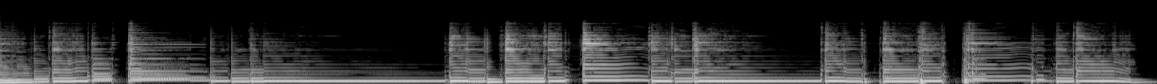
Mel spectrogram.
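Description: A clean PRS Silver Sky SE electric guitar with its tone control adjusted plays ringing chords and sustained notes with pauses between phrases, the tone smooth and slightly rounded.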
